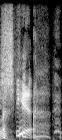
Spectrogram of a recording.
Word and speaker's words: Shia: Shia. I believe that's the proper way to pronounce it.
